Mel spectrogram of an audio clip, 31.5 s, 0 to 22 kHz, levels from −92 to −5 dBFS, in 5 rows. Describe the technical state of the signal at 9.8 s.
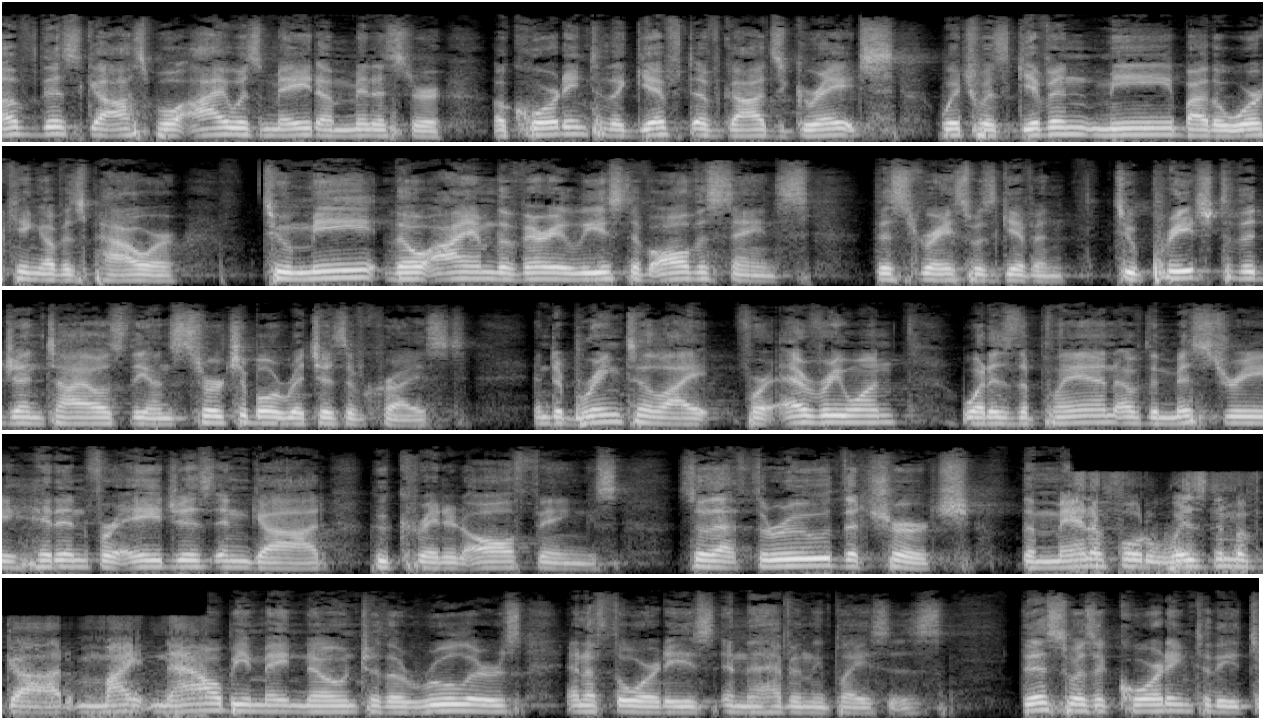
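At 9.8 s the signal is intact, with no dropout, distortion, clipping or other fault to be heard at that moment.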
